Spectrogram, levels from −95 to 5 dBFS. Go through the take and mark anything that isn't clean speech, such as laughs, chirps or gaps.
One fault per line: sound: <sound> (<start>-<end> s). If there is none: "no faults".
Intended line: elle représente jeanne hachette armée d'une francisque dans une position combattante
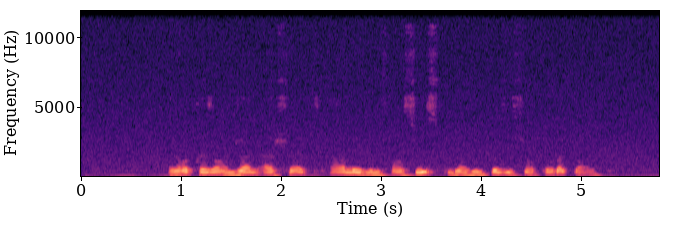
no faults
